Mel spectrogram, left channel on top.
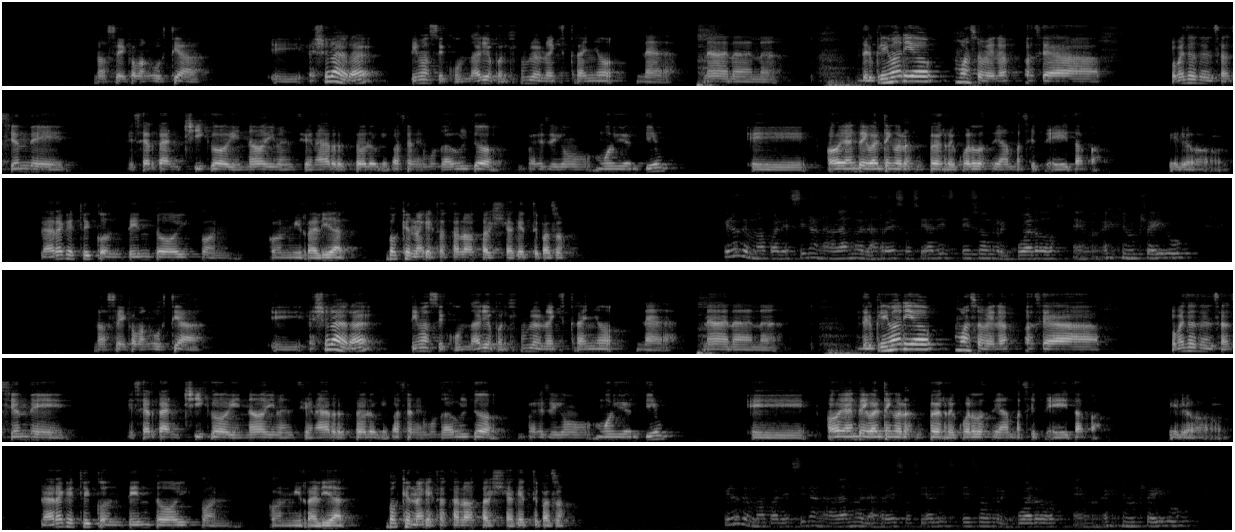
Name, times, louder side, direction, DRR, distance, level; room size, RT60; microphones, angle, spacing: voice 1, 0.9-2.0 2.7-3.7 4.1-6.7 7.0-7.8 8.5-11.0 11.7-13.0 13.6-17.3 17.6-18.9 19.8-23.3 24.0-24.6 25.0-26.9 27.3-28.1 28.5-30.3, right 1 dB, 5° right, 0.6 m, -30 dB
sound 1, 6.9-9.2 9.5-9.9 10.9-11.3 12.6-12.9, left 1 dB, 55° left, 1.1 m, -50 dB
voice 2, 31.8-36.7, left 4 dB, 80° left, 2.2 m, -44 dB
20.5 x 14.0 x 3.5 m
head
